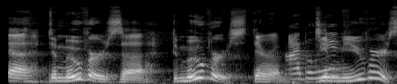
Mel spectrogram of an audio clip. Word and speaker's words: De Moivre: I believe De Moivre's. I believe this is French and it's pronounced De Moivre's theorem.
